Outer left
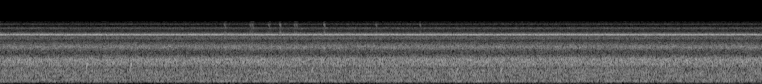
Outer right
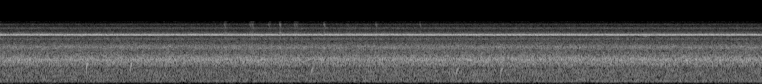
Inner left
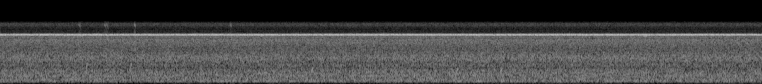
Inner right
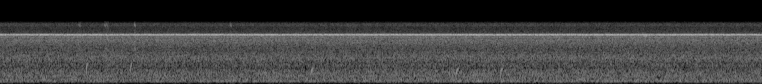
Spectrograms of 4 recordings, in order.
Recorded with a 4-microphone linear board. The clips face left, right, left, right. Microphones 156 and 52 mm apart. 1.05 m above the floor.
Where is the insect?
20° right (ahead or behind).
